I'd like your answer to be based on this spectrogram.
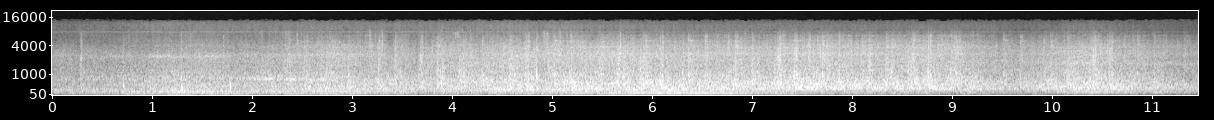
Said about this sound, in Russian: Шагивая под грохочущей над головой 6-й линии надземки с левого берега на правый, по виадуку Пасси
